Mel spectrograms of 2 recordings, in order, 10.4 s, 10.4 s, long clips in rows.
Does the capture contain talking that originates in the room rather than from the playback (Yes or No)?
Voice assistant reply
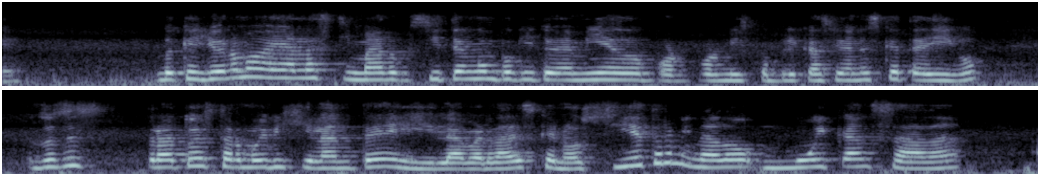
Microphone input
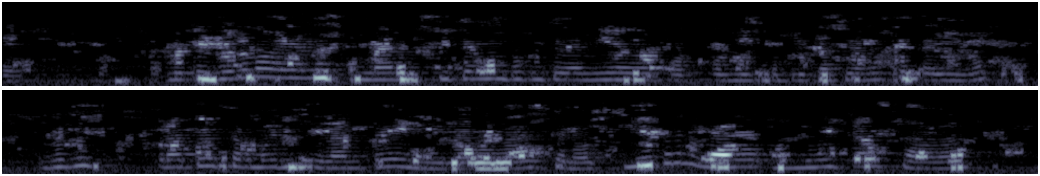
No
